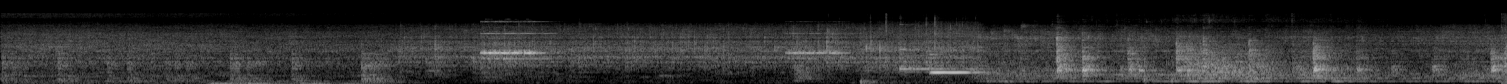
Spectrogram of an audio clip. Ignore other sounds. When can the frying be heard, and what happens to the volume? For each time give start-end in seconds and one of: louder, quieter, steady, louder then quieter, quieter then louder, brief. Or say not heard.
0.0-15.0 louder.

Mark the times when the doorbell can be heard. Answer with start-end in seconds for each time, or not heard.
4.8-5.5, 7.8-9.8.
